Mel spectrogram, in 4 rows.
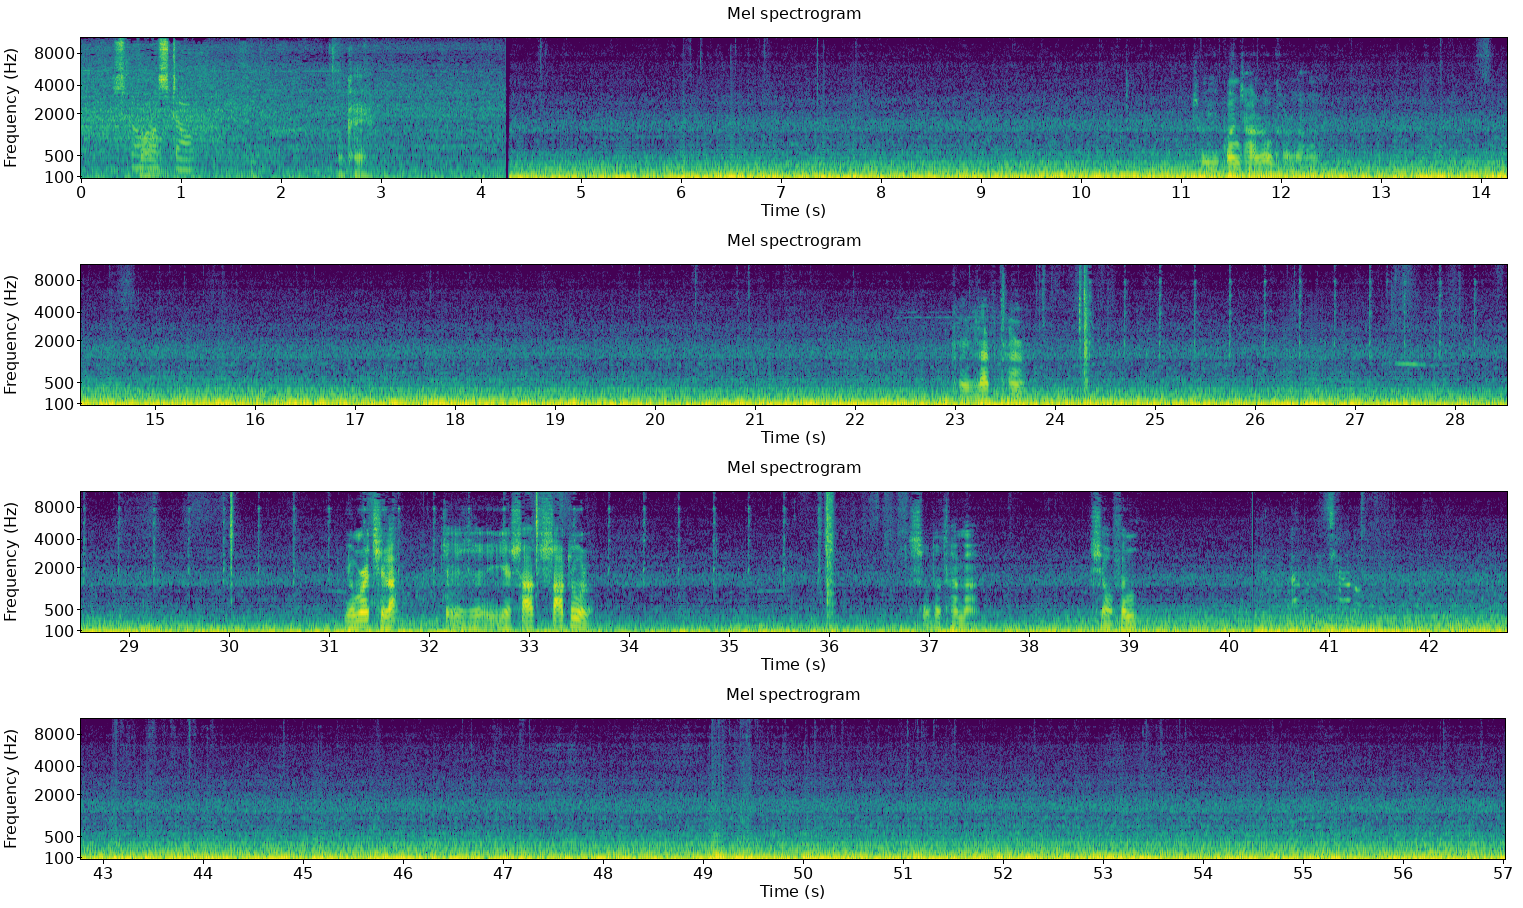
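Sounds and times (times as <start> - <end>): road and engine rumble in car: 0.0 - 57.0.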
